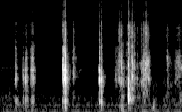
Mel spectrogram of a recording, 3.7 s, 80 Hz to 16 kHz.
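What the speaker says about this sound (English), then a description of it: "We need to cut down to that line that you scored on each of those" Scissors snipping paper along scored fold lines while assembling a small money gift bag from 6-inch square paper, a quick series of close, crisp cuts in short bursts with brief pauses between.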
